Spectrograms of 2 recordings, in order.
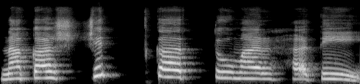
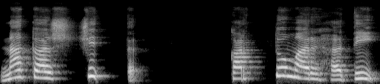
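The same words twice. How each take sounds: First: The words are linked together in one flow. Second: The words are said plainly, one by one. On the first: "ఫ్లోలో ఎలా పలుకుతామంటే" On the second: "అనేది మామూలుగా"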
